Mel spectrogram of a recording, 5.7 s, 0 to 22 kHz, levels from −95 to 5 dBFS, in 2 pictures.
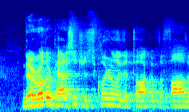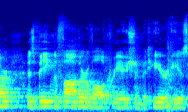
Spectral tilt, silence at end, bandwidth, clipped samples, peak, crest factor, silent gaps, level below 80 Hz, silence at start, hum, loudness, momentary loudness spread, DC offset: -5.5 dB/octave; 0 s; 12.5 kHz; under 0.1%; -8 dBFS; 20 dB; none; -70 dBFS; 0.35 s; none; -28 LUFS; 18 LU; under 0.1%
